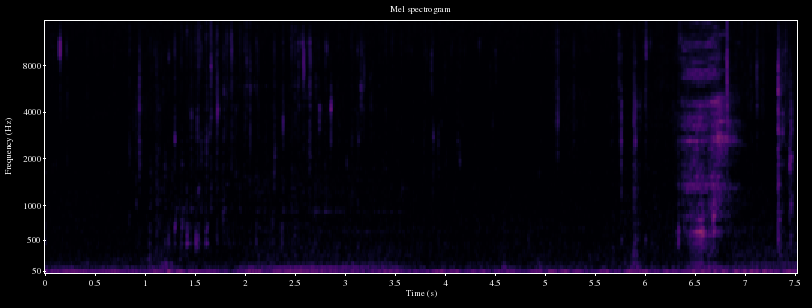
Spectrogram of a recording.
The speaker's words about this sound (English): I'm going to take a little drink of water.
